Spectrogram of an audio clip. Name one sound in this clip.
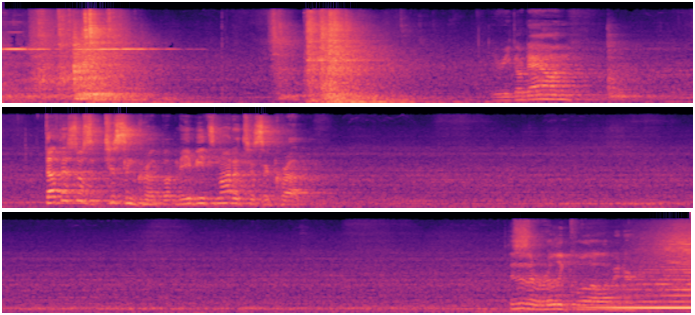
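A large car elevator hums as it moves.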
